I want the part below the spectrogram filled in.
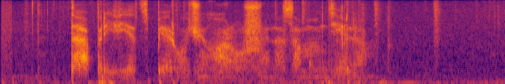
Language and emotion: Russian, neutral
